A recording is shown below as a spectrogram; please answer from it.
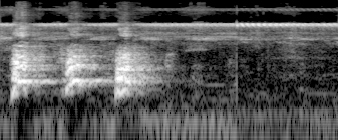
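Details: Leo the German Shepherd, wearing new glasses, gives three quick loud barks about half a second apart, then falls quiet with a faint low rumble and a steady high whine.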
